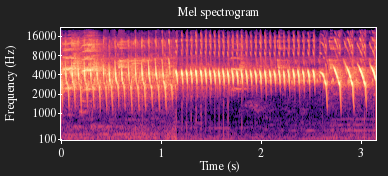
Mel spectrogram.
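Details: A canary sings a high, fast chattering trill, then a steady rattle of about twenty notes a second, ending in a few sharply falling whistled notes; played as a long-singing training recording to get other canaries singing.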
